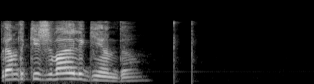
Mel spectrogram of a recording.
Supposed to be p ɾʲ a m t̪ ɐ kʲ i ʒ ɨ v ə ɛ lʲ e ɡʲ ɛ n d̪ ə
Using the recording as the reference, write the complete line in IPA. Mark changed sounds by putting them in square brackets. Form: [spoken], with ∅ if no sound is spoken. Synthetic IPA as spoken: p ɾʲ a m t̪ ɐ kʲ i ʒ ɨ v [a] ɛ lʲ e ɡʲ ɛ n d̪ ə

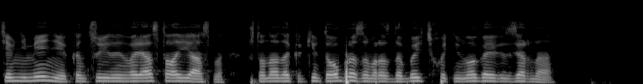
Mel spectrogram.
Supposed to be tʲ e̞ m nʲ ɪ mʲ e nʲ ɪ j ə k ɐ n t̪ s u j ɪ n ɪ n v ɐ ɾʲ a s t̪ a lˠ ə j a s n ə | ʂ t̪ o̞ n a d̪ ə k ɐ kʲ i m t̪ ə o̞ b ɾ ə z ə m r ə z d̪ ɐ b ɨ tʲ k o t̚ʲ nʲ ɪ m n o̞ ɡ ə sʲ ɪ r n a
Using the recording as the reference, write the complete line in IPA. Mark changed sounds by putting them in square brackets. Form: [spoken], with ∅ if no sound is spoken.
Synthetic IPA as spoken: tʲ e̞ m nʲ ɪ mʲ e nʲ ɪ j ə k ɐ n t̪ s u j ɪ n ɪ n v ɐ ɾʲ a s t̪ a lˠ ə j a s n ə | ʂ t̪ o̞ n a d̪ ə k ɐ kʲ i m t̪ ə o̞ b ɾ ə z ə m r ə z d̪ ɐ b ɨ tʲ [x] o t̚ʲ nʲ ɪ m n o̞ ɡ ə [zʲ] ɪ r n a

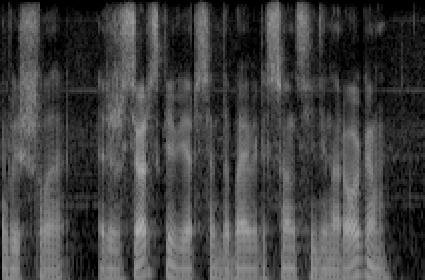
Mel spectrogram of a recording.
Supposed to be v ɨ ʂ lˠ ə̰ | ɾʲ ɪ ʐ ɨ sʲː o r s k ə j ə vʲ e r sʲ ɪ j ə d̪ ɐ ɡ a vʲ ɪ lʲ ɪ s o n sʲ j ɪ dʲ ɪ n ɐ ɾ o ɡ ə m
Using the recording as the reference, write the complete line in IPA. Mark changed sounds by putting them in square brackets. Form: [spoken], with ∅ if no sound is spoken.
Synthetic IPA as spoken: v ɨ ʂ lˠ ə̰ | ɾʲ ɪ ʐ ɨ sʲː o r s k ə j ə vʲ e r sʲ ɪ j ə d̪ ɐ [b] a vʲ ɪ lʲ ɪ s o n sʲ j ɪ dʲ ɪ n ɐ ɾ o ɡ ə m

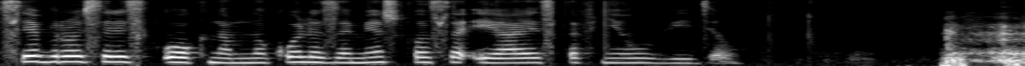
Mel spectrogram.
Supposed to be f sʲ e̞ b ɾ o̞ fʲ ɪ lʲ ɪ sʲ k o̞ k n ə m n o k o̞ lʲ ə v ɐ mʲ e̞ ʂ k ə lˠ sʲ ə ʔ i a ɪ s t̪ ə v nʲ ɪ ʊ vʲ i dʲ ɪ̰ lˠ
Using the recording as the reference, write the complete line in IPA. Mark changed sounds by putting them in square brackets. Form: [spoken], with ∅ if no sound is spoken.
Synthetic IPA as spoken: f sʲ e̞ b ɾ o̞ [sʲ] ɪ lʲ ɪ sʲ k o̞ k n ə m n o k o̞ lʲ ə [z] ɐ mʲ e̞ ʂ k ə lˠ sʲ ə ʔ i a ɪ s t̪ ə [f] nʲ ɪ ʊ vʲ i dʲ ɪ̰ lˠ

